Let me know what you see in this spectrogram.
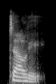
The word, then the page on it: towy: Indian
